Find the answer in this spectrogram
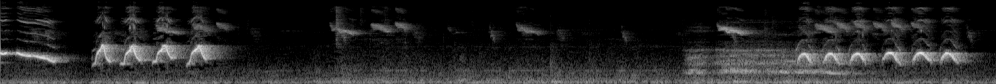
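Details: Trained laughingthrush singing the 'bắt cô trói cột' phrase, dancing as it sings: a falling whistle, a quick run of four arched notes, a quiet pause with faint high chips, then about six looping whistles.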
